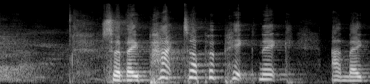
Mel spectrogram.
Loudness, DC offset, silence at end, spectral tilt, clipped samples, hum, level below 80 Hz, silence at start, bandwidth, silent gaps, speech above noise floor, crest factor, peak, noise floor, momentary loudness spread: -14 LUFS; under 0.1%; 0 s; -4.5 dB/octave; under 0.1%; none; -42 dBFS; 0 s; 17 kHz; none; 22 dB; 16 dB; 0 dBFS; -35 dBFS; 22 LU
